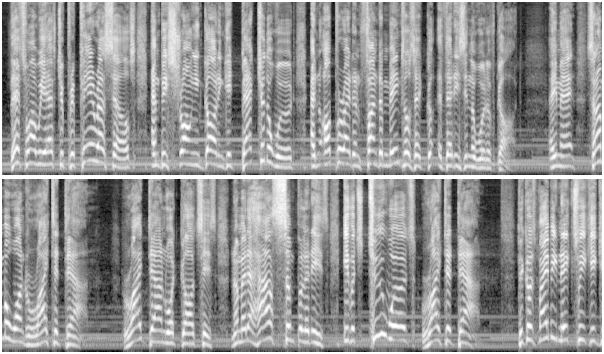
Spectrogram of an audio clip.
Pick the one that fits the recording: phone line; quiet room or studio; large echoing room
large echoing room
